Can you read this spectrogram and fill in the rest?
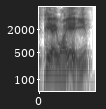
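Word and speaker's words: PAYE: And when we put it back into the phrase P.A.Y.E, P.A.Y.E, P.A.Y.E, P.A.Y.E, you're basically saying the letter P, the A diphthong, the word Y, and then the long vowel E.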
